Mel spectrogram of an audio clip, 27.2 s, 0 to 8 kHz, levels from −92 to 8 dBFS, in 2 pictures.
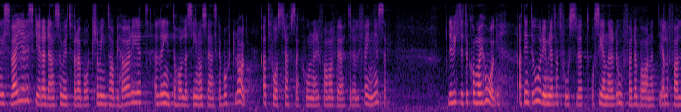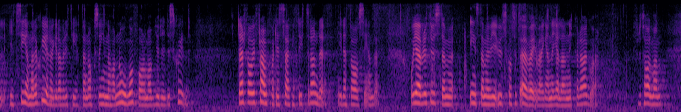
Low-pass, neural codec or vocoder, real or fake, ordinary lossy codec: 7.2 kHz; none; real; none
